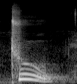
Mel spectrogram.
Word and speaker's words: tomb: Not tomb or not tomb. Ba sound is not pronounced. The rule is there. But one more issue, there is no short vowel sound. It's oo, long vowel sound. That's tomb. The correct pronunciation of this word is tomb.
